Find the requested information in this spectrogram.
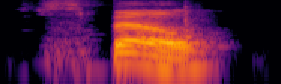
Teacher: the P in spell, bell, is unaspirated.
